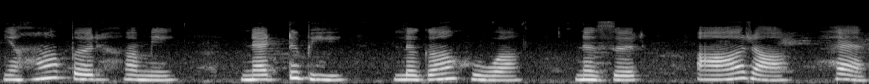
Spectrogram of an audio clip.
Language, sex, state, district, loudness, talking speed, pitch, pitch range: Hindi, male, Punjab, Fazilka, -12 LUFS, 75 wpm, 215 Hz, 205-230 Hz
